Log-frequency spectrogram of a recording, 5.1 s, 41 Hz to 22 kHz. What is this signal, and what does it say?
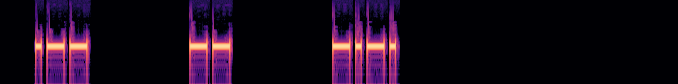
Morse code, heard as a keyed tone, about 28 wpm, spaced as for 10 wpm, 700 Hz. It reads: WMC
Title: USA Call Signs - 5 Characters - 6x Character Spacing - 28wpm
